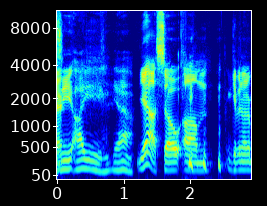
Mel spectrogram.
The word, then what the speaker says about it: Aussie: with all rights, privileges, and duties appertaining thereto, including the right to use the term Aussie, pronounced Aussie. He wrote that down there. Ozzie.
